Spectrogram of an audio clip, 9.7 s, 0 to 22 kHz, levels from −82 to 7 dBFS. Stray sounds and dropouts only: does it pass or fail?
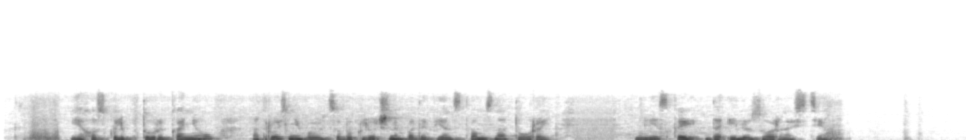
pass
